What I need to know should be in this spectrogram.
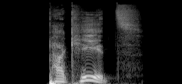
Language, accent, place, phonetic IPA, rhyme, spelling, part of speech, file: German, Germany, Berlin, [paˈkeːt͡s], -eːt͡s, Pakets, noun, De-Pakets.ogg
- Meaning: genitive singular of Paket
